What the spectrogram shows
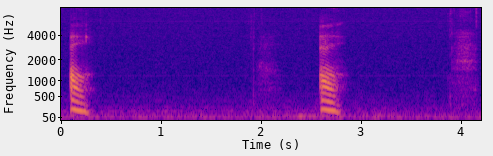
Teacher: this is a short vowel sound it's pronounced ah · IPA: ʌ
